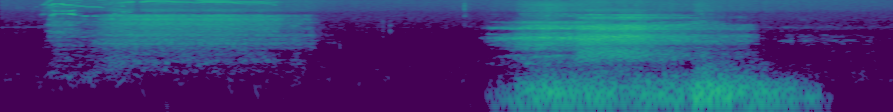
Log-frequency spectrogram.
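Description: A deep breath in, heard as two long, airy breathing sounds with no talk: the first softer, the second louder and fuller, with a breathy rush that fades at the end.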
